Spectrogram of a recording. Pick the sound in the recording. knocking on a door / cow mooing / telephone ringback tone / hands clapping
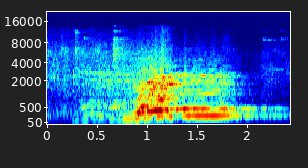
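cow mooing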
